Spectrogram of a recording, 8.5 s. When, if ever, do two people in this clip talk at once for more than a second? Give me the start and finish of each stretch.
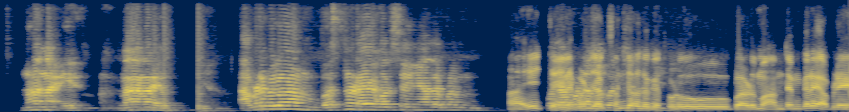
5.5-6.8

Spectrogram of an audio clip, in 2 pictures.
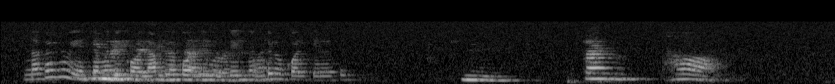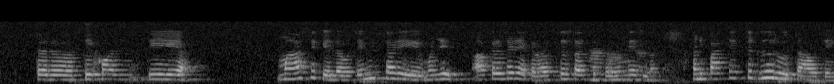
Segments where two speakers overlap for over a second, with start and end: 0.9-2.6

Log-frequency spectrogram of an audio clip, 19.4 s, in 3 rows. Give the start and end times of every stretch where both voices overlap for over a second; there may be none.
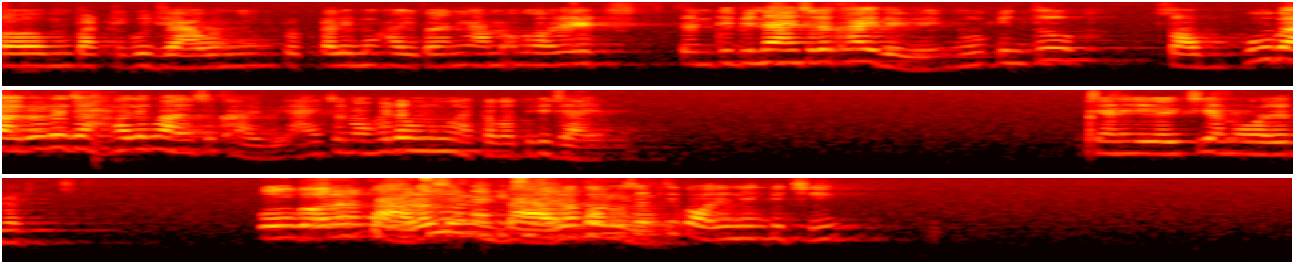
14.8-16.2

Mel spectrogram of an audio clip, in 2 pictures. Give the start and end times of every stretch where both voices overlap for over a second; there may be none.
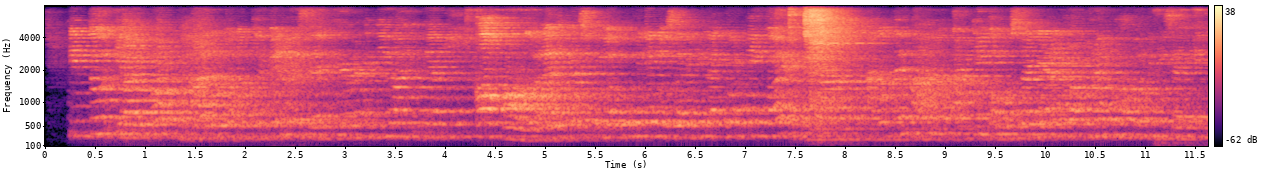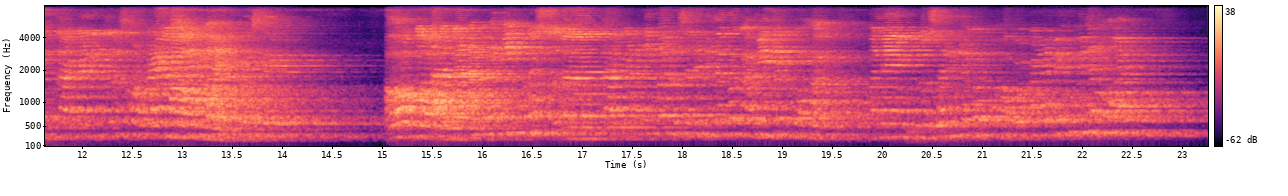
none

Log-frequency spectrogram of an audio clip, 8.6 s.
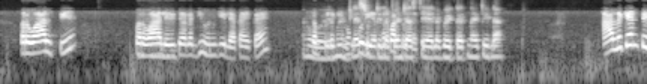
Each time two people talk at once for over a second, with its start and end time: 4.1-5.5

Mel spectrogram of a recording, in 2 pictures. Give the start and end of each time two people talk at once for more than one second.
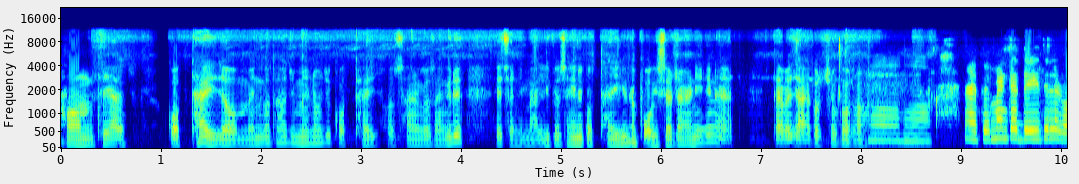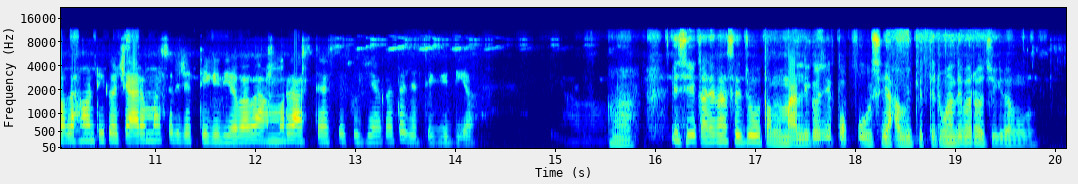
none

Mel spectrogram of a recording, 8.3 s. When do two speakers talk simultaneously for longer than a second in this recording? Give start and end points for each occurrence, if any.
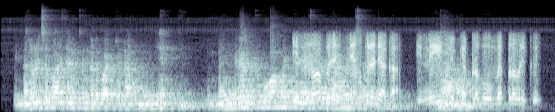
4.4-5.8

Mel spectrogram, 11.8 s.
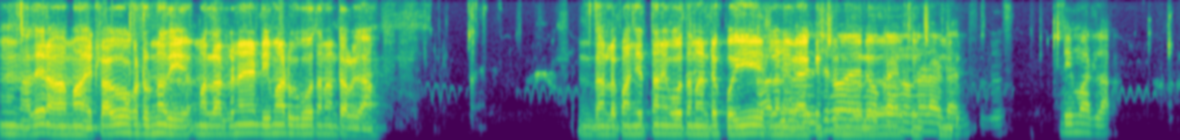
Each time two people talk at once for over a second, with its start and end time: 7.6-9.5

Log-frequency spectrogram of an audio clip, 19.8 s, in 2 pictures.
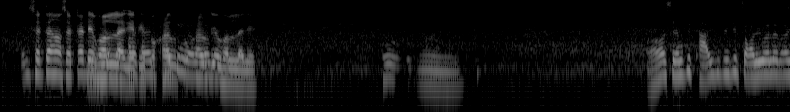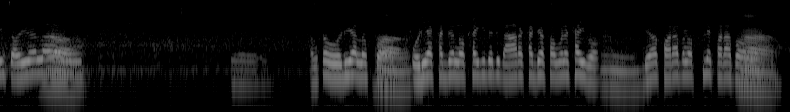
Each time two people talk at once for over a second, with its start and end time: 1.1-2.8

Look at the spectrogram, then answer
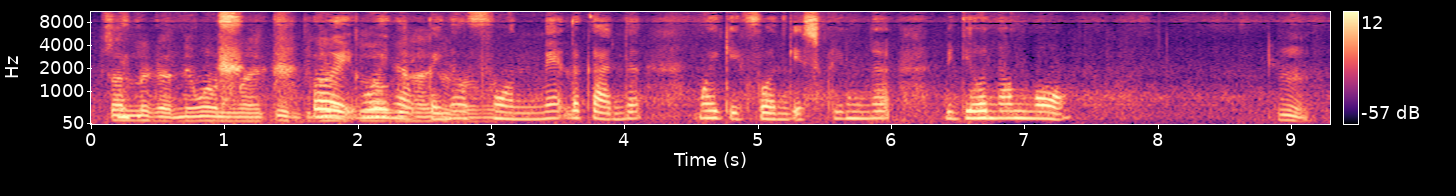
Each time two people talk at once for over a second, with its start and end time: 1.7-3.0

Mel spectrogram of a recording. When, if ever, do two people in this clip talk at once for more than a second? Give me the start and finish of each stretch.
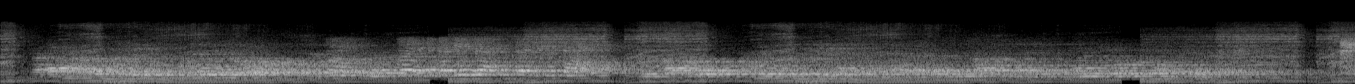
none

